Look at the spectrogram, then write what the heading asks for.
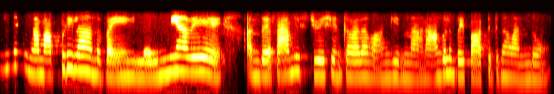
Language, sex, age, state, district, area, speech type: Tamil, female, 18-30, Tamil Nadu, Madurai, urban, conversation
